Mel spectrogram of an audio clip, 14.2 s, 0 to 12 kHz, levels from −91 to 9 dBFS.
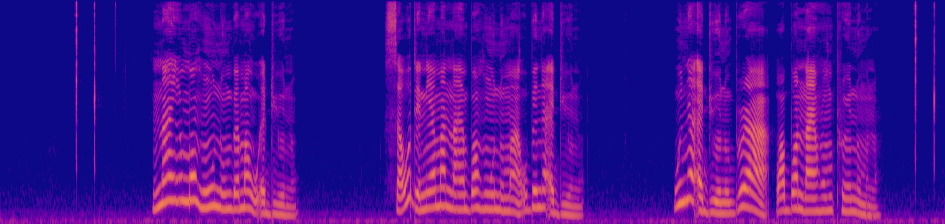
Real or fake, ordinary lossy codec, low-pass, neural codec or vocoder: fake; none; none; vocoder, 24 kHz, 100 mel bands, Vocos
